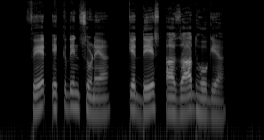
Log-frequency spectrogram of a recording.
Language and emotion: Punjabi, neutral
